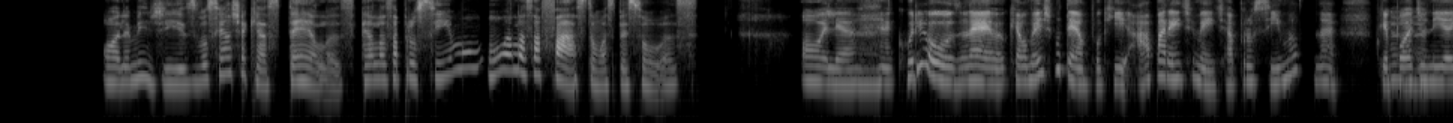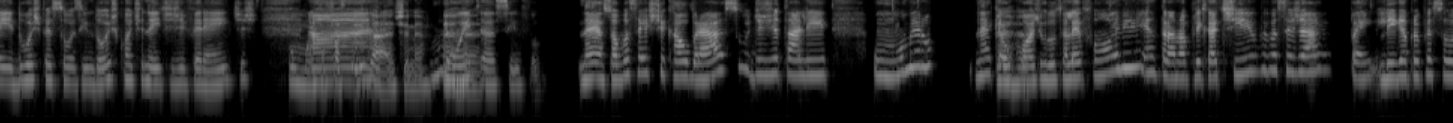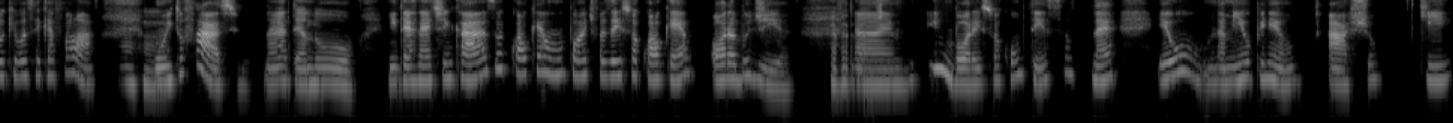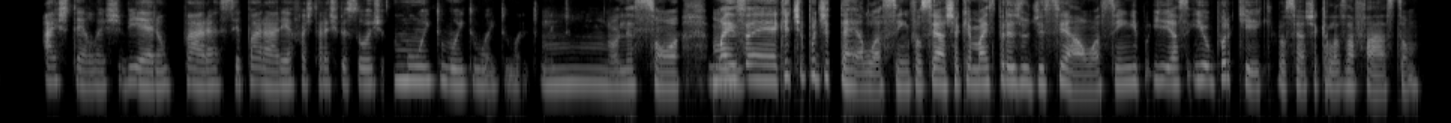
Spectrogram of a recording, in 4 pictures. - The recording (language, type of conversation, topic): Portuguese, podcast, Você acha que as telas aproximam ou afastam as pessoas?
- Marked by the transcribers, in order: none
